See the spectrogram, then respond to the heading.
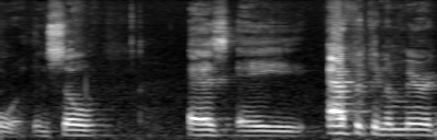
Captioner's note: none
